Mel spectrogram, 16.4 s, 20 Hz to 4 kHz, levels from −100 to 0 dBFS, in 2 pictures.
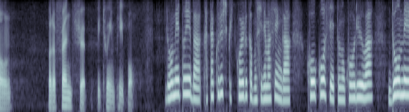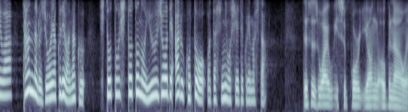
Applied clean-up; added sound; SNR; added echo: neural separator model SepFormer WHAM!.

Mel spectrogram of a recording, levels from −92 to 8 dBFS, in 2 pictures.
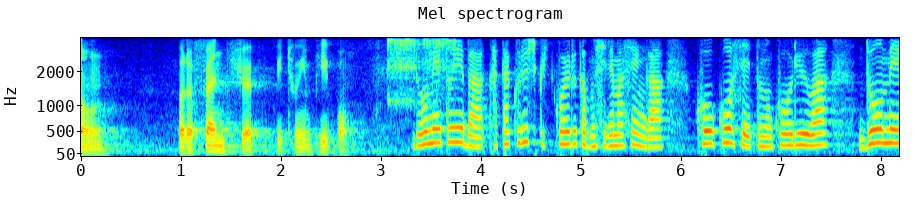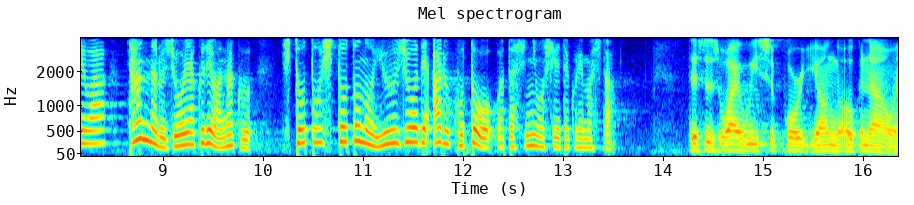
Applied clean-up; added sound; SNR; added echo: none; Coin (dropping); 16 dB; none.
